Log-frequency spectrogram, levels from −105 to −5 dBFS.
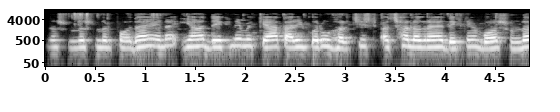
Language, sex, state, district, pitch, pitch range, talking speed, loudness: Hindi, female, Bihar, Araria, 245 Hz, 240-260 Hz, 270 wpm, -13 LUFS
